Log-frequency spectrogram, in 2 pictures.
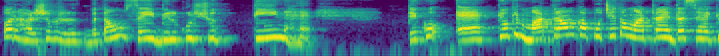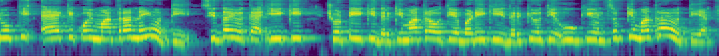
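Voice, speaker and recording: A woman's voice: high voice, normal speed. A young woman teaching Hindi grammar in a casual, insistent way, often saying "look" as she writes out examples. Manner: repeats "dekho" often, insistent and explanatory, writes while talking. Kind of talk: casual classroom explanation.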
